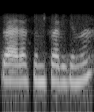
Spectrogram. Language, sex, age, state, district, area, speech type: Malayalam, female, 30-45, Kerala, Kozhikode, urban, conversation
